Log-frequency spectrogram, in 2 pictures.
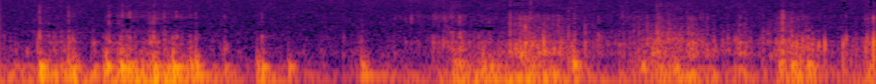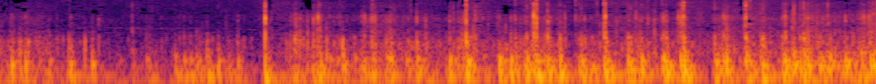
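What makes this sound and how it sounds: Long acrylic nails scratch and rub across the soft bristle nubs of a small round green silicone cleansing scrubber held close to the microphone. The result is a dense, low, muffled rubbing with quick irregular scratchy strokes. It grows louder and crisper after a sharp tap partway through.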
